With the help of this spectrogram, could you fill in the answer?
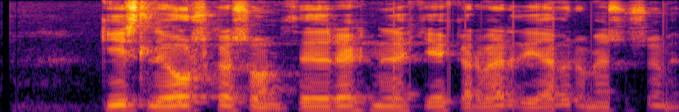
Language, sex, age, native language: Icelandic, male, 50-59, Icelandic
